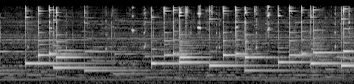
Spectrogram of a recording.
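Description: An old music box at Boholm Herregård (Boholm Manor) plays a plinking, bell-like tune of bright, sustained notes over a soft low hum, each note struck in a steady, slightly uneven rhythm as a little girl constantly turns the crank.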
